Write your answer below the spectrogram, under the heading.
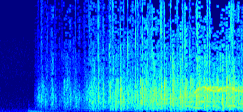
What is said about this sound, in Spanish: Rafa Herrero, como siempre, siempre se merece un aplauso.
